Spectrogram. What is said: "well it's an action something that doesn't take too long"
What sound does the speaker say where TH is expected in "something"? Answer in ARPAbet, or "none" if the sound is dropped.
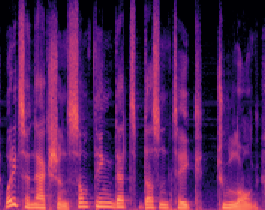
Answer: TH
